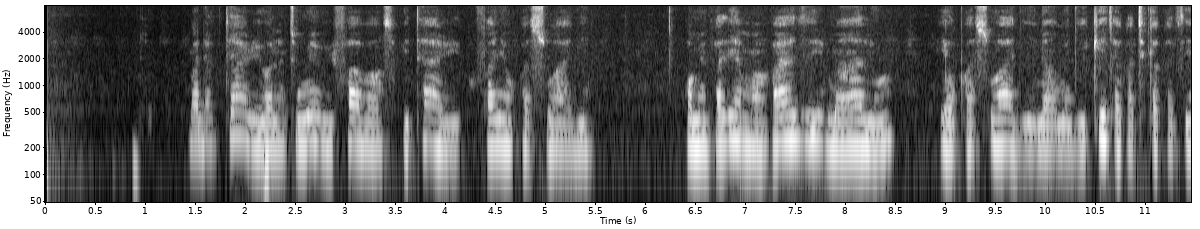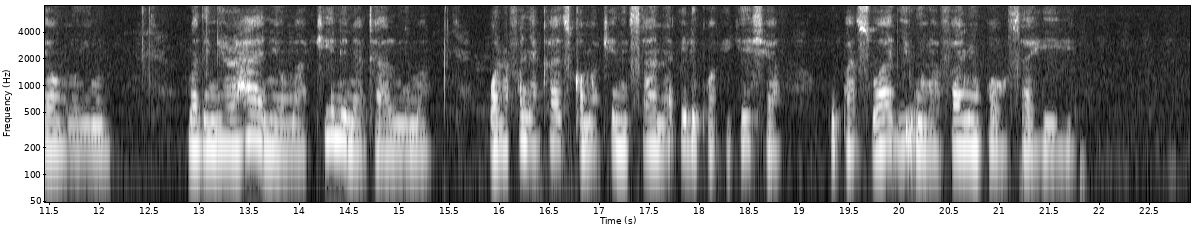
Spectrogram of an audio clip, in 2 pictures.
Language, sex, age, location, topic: Swahili, female, 25-35, Dar es Salaam, health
